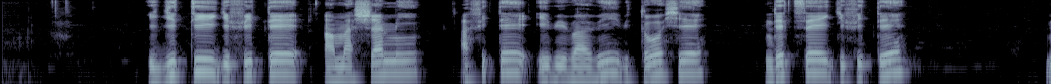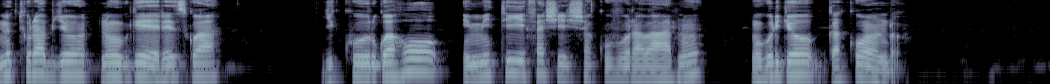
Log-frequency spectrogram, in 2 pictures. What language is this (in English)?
Kinyarwanda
